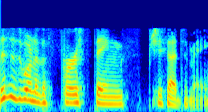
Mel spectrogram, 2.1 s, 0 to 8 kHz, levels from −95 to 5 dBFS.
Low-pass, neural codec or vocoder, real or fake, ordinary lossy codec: 7.2 kHz; none; real; AAC, 16 kbps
